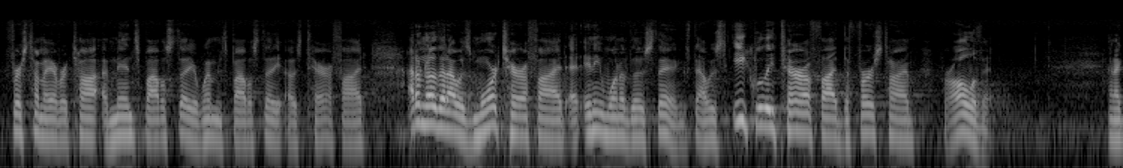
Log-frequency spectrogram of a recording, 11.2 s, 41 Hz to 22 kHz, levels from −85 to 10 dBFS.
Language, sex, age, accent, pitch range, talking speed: English, male, 50-69, American, 125-155 Hz, 230 wpm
